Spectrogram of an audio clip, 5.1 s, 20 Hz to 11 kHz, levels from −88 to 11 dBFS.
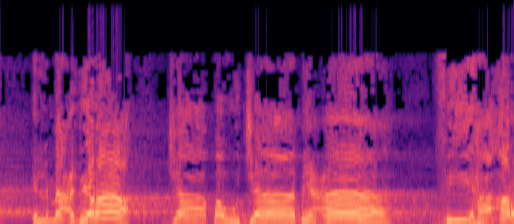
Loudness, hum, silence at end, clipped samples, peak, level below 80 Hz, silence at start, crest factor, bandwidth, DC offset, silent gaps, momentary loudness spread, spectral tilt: -9 LUFS; none; 0 s; 0.3%; 0 dBFS; -46 dBFS; 0 s; 10 dB; 8.8 kHz; under 0.1%; none; 12 LU; -4 dB/octave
